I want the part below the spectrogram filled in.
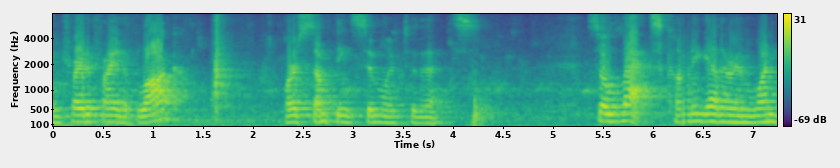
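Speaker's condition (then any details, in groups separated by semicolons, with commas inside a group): No condition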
